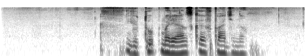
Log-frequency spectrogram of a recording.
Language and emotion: Russian, neutral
